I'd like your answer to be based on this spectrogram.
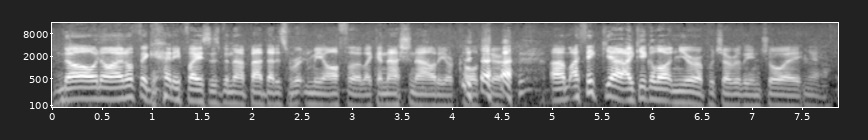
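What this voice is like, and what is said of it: Mixed Central European and American accent. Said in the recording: “my accent. So my mom is Slovenian American and then my dad was Austrian, and then I went to international school in Slovenia”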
